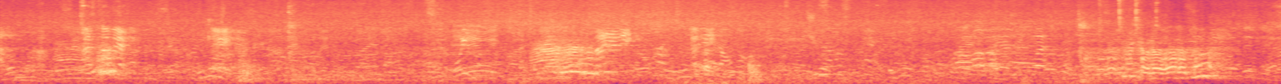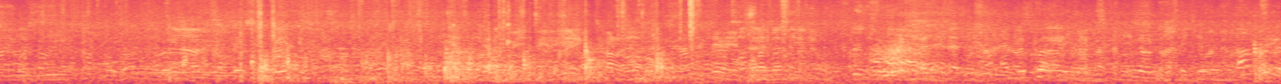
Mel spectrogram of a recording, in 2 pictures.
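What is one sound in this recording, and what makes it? A crowd of spectators murmurs and shouts outdoors.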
